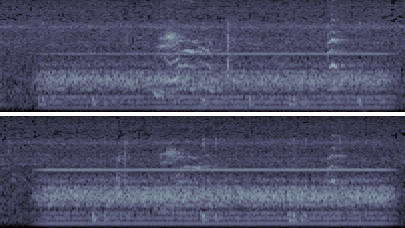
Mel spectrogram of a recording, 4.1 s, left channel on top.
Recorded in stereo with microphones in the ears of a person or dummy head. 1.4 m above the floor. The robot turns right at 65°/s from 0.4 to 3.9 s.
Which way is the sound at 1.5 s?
50° left (ahead or behind).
